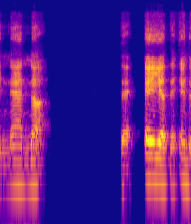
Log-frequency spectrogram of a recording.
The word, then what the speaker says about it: Nana: This is how it's pronounced. Nana, Nana.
